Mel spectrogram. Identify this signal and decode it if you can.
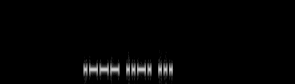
Morse code, heard as a keyed tone, about 46 wpm, 700 Hz. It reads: JFS
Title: USA Call Sign Postfixes - 3 Letters 45wpm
